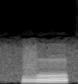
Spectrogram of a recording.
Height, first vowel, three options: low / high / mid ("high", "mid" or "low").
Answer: high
